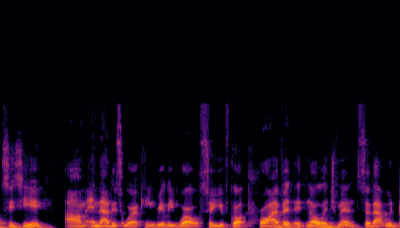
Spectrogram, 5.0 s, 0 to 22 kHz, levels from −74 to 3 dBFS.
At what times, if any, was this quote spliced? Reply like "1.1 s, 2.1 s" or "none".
1.5 s, 2.2 s, 3.1 s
